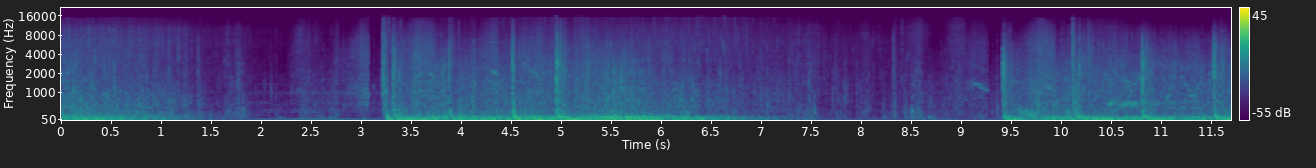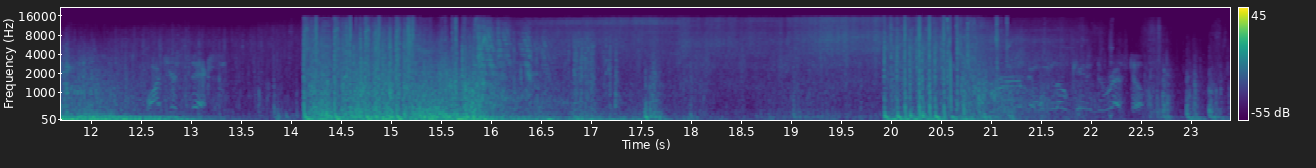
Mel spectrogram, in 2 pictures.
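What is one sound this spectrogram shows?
Explosions boom loudly and rumble away.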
